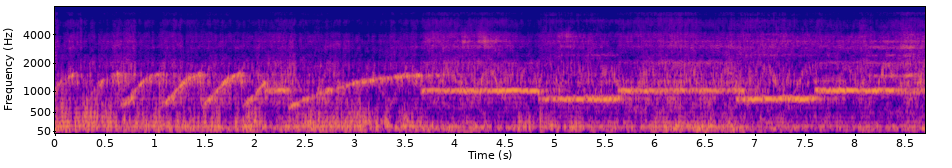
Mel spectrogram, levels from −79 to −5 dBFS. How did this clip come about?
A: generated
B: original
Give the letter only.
A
